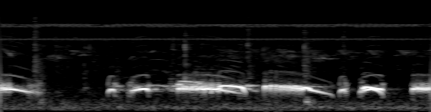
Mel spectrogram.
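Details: Spotted doves on a lure track intended to trigger responses. A falling opening coo is followed by a pause, then layered mellow coos and short arched notes from more than one bird, with a persistent thin high tone.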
